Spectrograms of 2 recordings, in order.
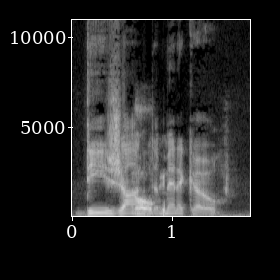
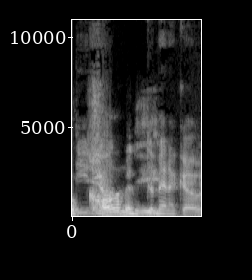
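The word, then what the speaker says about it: Di Giandomenico: I'm gonna Joshua Williamson didn't even pronounce it right at the WonderCon event. So yeah, it's pretty. It's actually Carmine D. Jean Domenico.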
